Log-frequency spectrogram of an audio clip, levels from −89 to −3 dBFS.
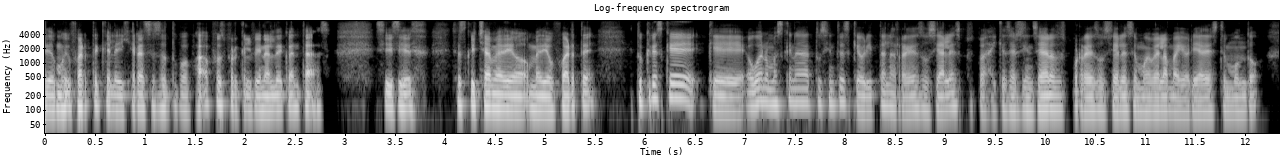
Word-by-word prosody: medio 105 Hz, -1 st, +4 dB
muy 115 Hz, +2 st, +2 dB
fuerte 120 Hz, +1 st, +2 dB
que 120 Hz, -, -1 dB
le 105 Hz, -2 st, +1 dB
dijeras 105 Hz, +1 st, 0 dB
eso 110 Hz, +1 st, -4 dB
a 110 Hz, -, -3 dB
tu 115 Hz, -, -13 dB
papá, 105 Hz, +4 st, +1 dB
pues 130 Hz, -1 st, -1 dB
porque 120 Hz, -2 st, -4 dB
al 105 Hz, -, -2 dB
final 100 Hz, 0 st, +3 dB
de 105 Hz, 0 st, +2 dB
cuentas 110 Hz, 0 st, 0 dB, 0.4 s
sí, 115 Hz, -, 0 dB
sí 115 Hz, -, +1 dB
es 115 Hz, -, -5 dB, 0.2 s
se -, -, -6 dB
escucha 120 Hz, -2 st, +4 dB
medio, 105 Hz, -2 st, +4 dB
medio 100 Hz, -2 st, +3 dB
fuerte. -, -, +2 dB, 0.4 s
¿Tú -, -, -1 dB
crees 175 Hz, -1 st, 0 dB
que, 175 Hz, -7 st, +3 dB
que, 95 Hz, -3 st, +1 dB
o 120 Hz, -, 0 dB
bueno, 145 Hz, +2 st, +1 dB
más 135 Hz, -1 st, -3 dB
que 150 Hz, -, -5 dB
nada, 145 Hz, -1 st, -2 dB
tú 140 Hz, -, -9 dB
sientes 135 Hz, +1 st, -6 dB
que 120 Hz, -, -4 dB
ahorita 100 Hz, +4 st, -2 dB
las 115 Hz, -2 st, -4 dB
redes 105 Hz, 0 st, -1 dB
sociales, 105 Hz, +3 st, -1 dB
pues 115 Hz, -, -23 dB
hay 95 Hz, -, -10 dB
que -, -, -7 dB
ser 95 Hz, -, -3 dB
sinceros, 100 Hz, +1 st, +1 dB
por -, -, -6 dB
redes 95 Hz, 0 st, +2 dB
sociales 100 Hz, 0 st, -1 dB
se 100 Hz, -, -4 dB
mueve 95 Hz, +1 st, 0 dB
la 100 Hz, -, +3 dB
mayoría 90 Hz, -1 st, 0 dB
de 95 Hz, -, +2 dB
este 95 Hz, +2 st, -8 dB
mundo, 95 Hz, +2 st, -5 dB
105 Hz, 265 wpm, -24 LUFS, 100-120 Hz, 0.4 s, medio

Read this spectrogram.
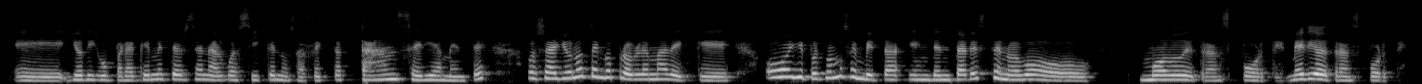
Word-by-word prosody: eh, 175 Hz, -2 st, -2 dB
yo 215 Hz, +1 st, +2 dB
digo: 205 Hz, -2 st, -3 dB
"¿Para 195 Hz, 0 st, -4 dB
qué 220 Hz, +2 st, 0 dB
meterse 230 Hz, -1 st, -1 dB
en 225 Hz, -, -2 dB
algo 200 Hz, 0 st, -2 dB
así 200 Hz, 0 st, -7 dB
que 215 Hz, +1 st, -3 dB
nos 195 Hz, -2 st, -5 dB
afecta 180 Hz, +4 st, -8 dB
tan 225 Hz, +2 st, +1 dB
seriamente?", 205 Hz, -1 st, -1 dB, 0.4 s
o 280 Hz, -1 st, 0 dB
sea, 270 Hz, 0 st, +3 dB
yo 285 Hz, +2 st, +2 dB
no 355 Hz, +2 st, +2 dB
tengo 325 Hz, -3 st, +1 dB
problema 235 Hz, -3 st, +2 dB
de 190 Hz, -4 st, 0 dB
que: 180 Hz, -2 st, -3 dB, 0.3 s
"Oye, 335 Hz, +2 st, +5 dB
pues 255 Hz, -6 st, 0 dB
vamos 340 Hz, +4 st, +1 dB
a -, -, +5 dB
invitar 220 Hz, -5 st, +1 dB
inventar 215 Hz, +1 st, +1 dB
este 265 Hz, +3 st, +1 dB
nuevo 195 Hz, -7 st, +1 dB, 0.4 s
modo 215 Hz, +1 st, +3 dB
de 205 Hz, -2 st, +2 dB
transporte, 180 Hz, -2 st, -7 dB
medio 240 Hz, +5 st, +5 dB
de 225 Hz, -, +4 dB
transporte". 180 Hz, -3 st, -7 dB
215 Hz, 150 wpm, -23 LUFS, 185-240 Hz, 0.4 s, Oye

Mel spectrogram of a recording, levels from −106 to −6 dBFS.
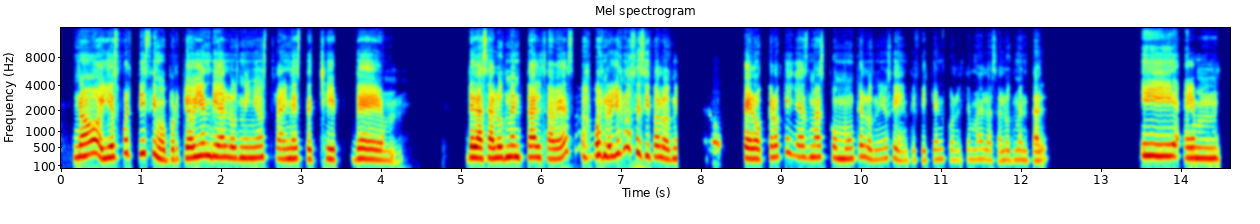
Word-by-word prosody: No, 295 Hz, +7 st, +5 dB
y 245 Hz, +2 st, +3 dB
es 265 Hz, 0 st, +4 dB
fuertísimo, 350 Hz, -, -1 dB
porque 230 Hz, +4 st, -1 dB
hoy 270 Hz, +3 st, +5 dB
en 300 Hz, -1 st, +2 dB
día 270 Hz, -2 st, +3 dB
los 250 Hz, -2 st, 0 dB
niños 250 Hz, +1 st, -2 dB
traen 235 Hz, -1 st, -3 dB
este 235 Hz, -2 st, -3 dB
chip 225 Hz, -1 st, -4 dB
de 220 Hz, -3 st, 0 dB, 0.8 s
de 260 Hz, -, +4 dB
la 250 Hz, -1 st, +8 dB
salud 255 Hz, +1 st, +3 dB
mental, 265 Hz, -1 st, +2 dB
¿sabes? 240 Hz, -, -1 dB, 0.2 s
Bueno, 295 Hz, -2 st, +3 dB
yo 320 Hz, +5 st, +1 dB
no -, -, -1 dB
sé 365 Hz, -, +1 dB
si 295 Hz, -1 st, -2 dB
todos 270 Hz, 0 st, -1 dB
los 230 Hz, -, +1 dB
niños, 235 Hz, 0 st, -5 dB, 0.4 s
pero 320 Hz, -1 st, -8 dB, 0.3 s
pero 230 Hz, -3 st, +3 dB
creo 265 Hz, +1 st, -2 dB
que 365 Hz, +6 st, -7 dB
ya 275 Hz, -, -4 dB
es 265 Hz, -, -7 dB
más 265 Hz, 0 st, -3 dB
común 240 Hz, -3 st, -3 dB
que 275 Hz, +3 st, -5 dB
los 230 Hz, -4 st, -5 dB
niños 230 Hz, +3 st, -12 dB
se 245 Hz, -, -6 dB
identifiquen 205 Hz, +2 st, -14 dB
con 210 Hz, -3 st, -19 dB
el 205 Hz, -, -24 dB
tema 220 Hz, 0 st, -16 dB
de 225 Hz, -, -12 dB
la 210 Hz, -, -13 dB
salud 200 Hz, +1 st, -14 dB
mental. 205 Hz, -1 st, -9 dB, 1.2 s
Y, 290 Hz, -1 st, +3 dB
em, 245 Hz, -1 st, -1 dB
245 Hz, 200 wpm, -18 LUFS, 225-275 Hz, 1.2 s, la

